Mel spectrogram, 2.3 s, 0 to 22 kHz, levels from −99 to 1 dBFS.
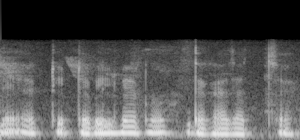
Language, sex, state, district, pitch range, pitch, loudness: Bengali, male, Assam, Hailakandi, 125-150 Hz, 145 Hz, -15 LUFS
